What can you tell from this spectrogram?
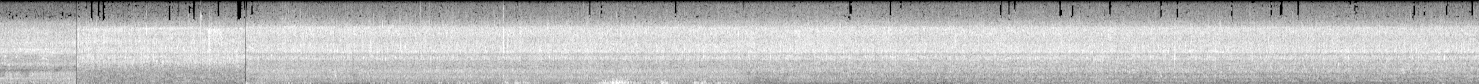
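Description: Creek water running over river stones, a steady rush. A few low thumps come near the middle.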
